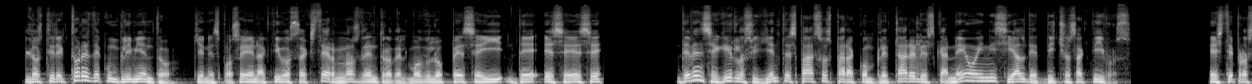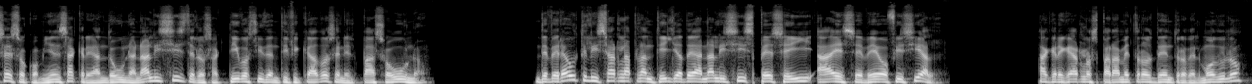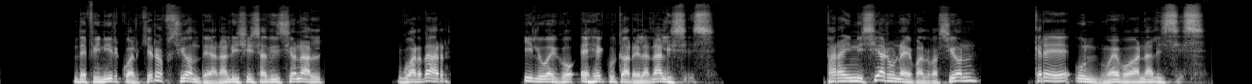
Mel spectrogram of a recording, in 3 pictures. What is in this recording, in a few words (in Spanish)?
spanish elearning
